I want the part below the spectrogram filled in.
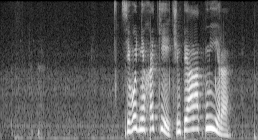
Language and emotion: Russian, positive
